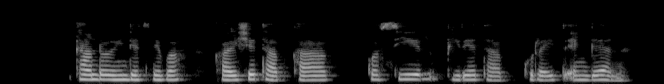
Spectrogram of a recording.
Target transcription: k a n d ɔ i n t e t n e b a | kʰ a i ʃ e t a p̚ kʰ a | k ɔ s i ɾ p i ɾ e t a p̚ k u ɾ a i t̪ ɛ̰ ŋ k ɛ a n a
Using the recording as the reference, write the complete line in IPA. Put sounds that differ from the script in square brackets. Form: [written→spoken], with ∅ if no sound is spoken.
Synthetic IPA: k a n d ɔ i n [t→d] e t n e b a | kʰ a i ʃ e t a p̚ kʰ a | k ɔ s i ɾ p i ɾ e t a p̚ k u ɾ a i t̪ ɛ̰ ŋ [k→ɡ] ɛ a n a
